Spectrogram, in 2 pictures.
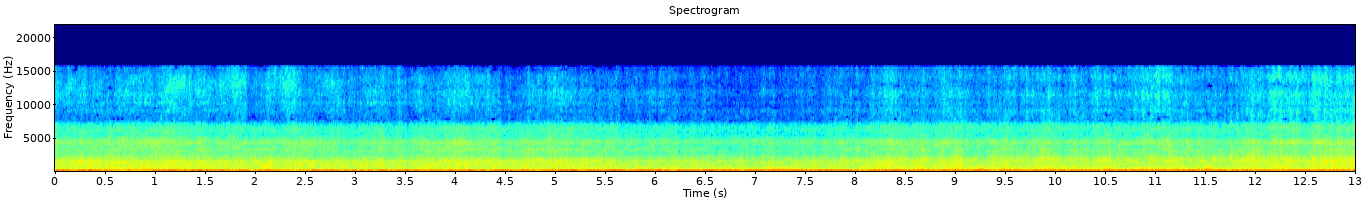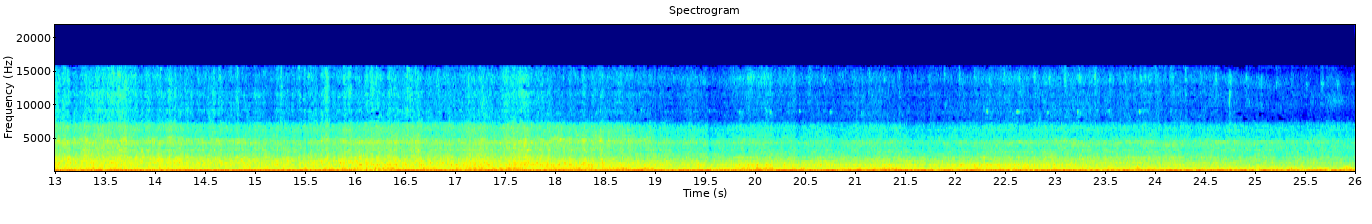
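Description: Kubota crawler combine harvester's diesel engine running steadily under load while it cuts and threshes rice, a continuous low drone that is a little louder around the middle as the machine passes closest.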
